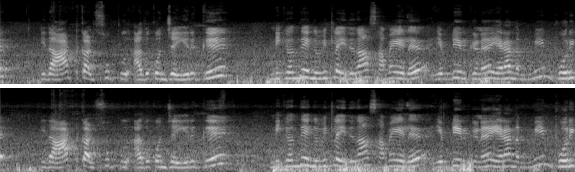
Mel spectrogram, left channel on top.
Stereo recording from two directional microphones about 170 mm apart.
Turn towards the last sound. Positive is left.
turn(degrees=0)  # may be behind; listen again after turning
